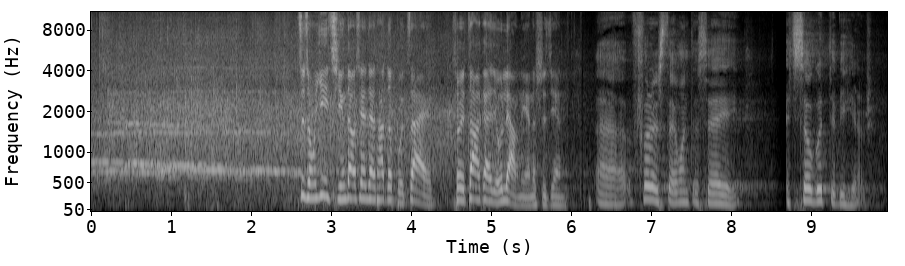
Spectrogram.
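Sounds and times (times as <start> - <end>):
audience applause: 0.0 - 5.4
speech: 2.6 - 9.8.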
